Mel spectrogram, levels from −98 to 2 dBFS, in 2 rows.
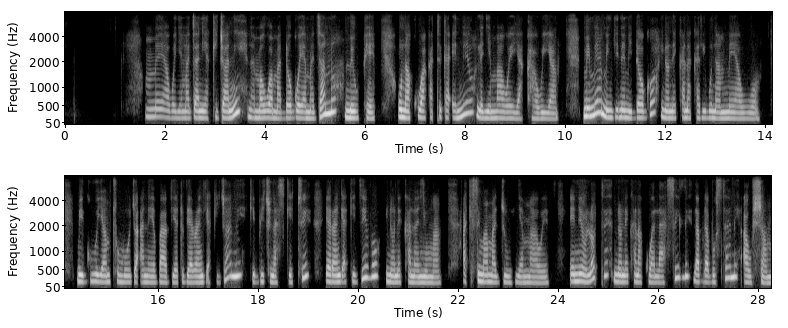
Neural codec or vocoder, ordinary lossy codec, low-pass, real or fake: autoencoder, 48 kHz, 32 numbers a frame, DAC-VAE, trained on Japanese speech; Opus, 16 kbps; 7.2 kHz; fake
